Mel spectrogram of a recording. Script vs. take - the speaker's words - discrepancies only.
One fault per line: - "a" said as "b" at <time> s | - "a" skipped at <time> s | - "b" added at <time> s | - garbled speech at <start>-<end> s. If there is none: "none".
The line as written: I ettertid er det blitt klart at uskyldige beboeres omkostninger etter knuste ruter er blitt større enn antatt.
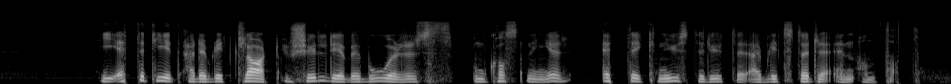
- "at" skipped at 2.8 s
